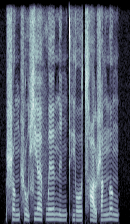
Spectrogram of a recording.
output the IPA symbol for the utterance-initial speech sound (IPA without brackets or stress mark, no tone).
ʂ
